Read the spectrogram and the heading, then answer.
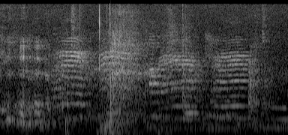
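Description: A lamb bleats several times in short, wavering cries, moderately loud, with brief gaps between calls and some soft background noise.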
